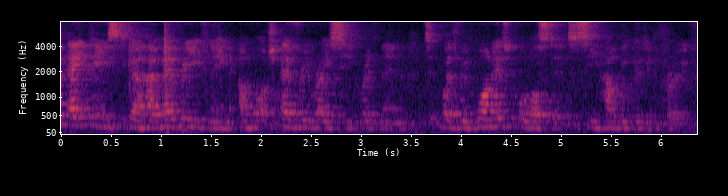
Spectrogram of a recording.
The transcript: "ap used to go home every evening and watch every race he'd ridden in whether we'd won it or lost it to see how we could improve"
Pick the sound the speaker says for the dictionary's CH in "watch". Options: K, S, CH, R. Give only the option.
CH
